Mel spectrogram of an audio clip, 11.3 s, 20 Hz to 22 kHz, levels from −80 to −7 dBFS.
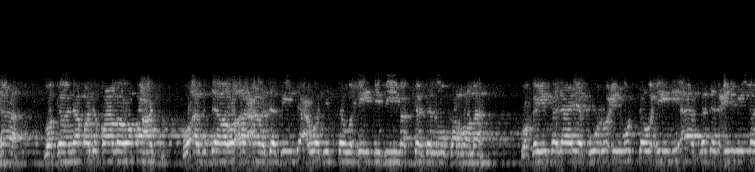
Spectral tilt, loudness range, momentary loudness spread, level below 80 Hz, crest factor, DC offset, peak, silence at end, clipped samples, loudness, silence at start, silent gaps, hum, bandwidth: -8.5 dB/octave; 4 LU; 8 LU; -70 dBFS; 16 dB; under 0.1%; -12 dBFS; 0 s; under 0.1%; -28 LUFS; 0 s; none; none; 4.6 kHz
